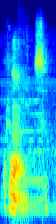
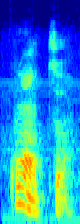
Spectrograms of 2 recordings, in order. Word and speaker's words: Qwant: le logo un cul qui s'écrit q w1 nt1 cointe - je lis compte ça peut se lire compte où pendent je ne sais pas voilà à vous de voir mais moi je lis compte voilà donc ce moteur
